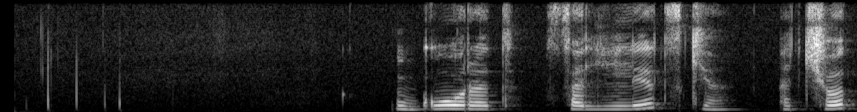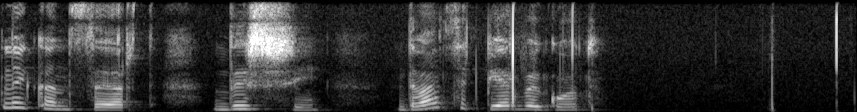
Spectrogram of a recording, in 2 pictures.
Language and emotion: Russian, positive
